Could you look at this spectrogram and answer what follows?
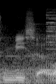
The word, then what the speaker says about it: Meso: And by the way, it's actually not Meso. I've called him Meso for years, but it is Miso, like miso soup, even though it's spelled Meso.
